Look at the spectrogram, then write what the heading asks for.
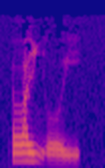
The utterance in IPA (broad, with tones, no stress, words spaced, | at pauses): lˠi˦ʎo˨j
